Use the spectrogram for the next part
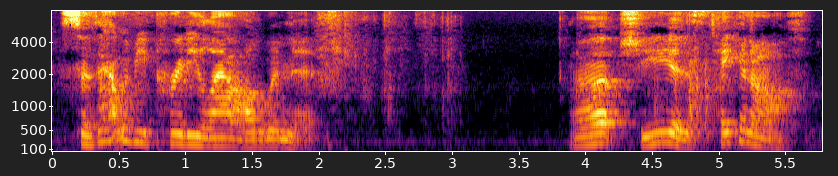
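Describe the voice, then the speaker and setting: A woman reading a picture book aloud to young children as a teacher, expressive and drawn-out, pausing to put questions to them. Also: mid-range voice, a little hiss or hum. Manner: animated, drawn-out delivery, prompting young listeners. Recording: roomy, echoing indoor sound.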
